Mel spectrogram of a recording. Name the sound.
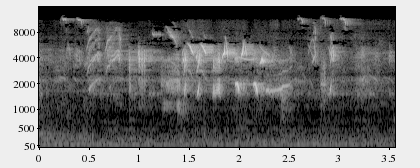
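wren singing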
